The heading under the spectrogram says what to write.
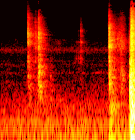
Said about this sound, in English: Nick wasn't fully awake until the front door had opened and closed.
